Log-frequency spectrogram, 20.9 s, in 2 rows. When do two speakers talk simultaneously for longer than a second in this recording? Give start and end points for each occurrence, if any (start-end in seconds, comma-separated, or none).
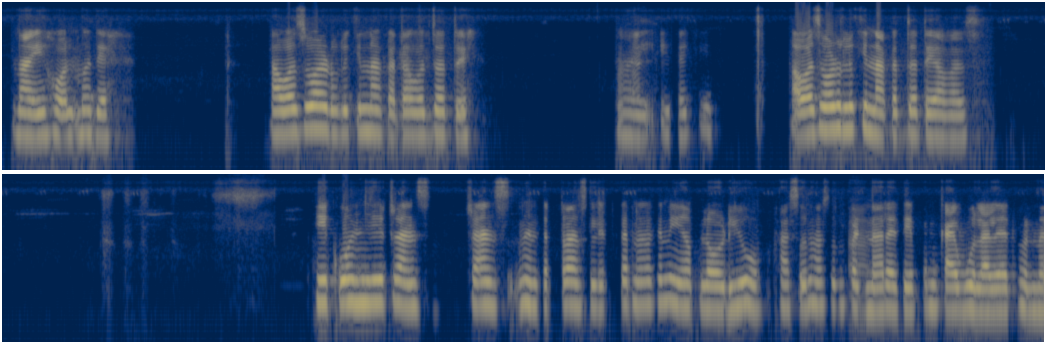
3.1-4.4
